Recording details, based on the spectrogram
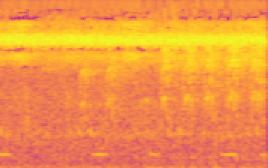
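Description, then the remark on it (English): Tiny, high-pitched alarm calls, the animals' response to a raptor, chirp in quick, scattered bursts over a steady insect-like hiss, fairly faint, with a few short low tones pulsing underneath. “And then I was lucky enough to see them with a real eagle owl, and when I saw they made exactly the same noise, I realised I had stumbled upon their actual raptor response.”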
